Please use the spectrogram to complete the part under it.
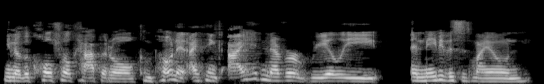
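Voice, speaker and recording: A woman's voice: low-pitched, fairly quick. A woman hosting a podcast interview, talking candidly and with self-deprecating humor, often breaking into laughs. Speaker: podcast host. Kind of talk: conversational interview. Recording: dull lo-fi audio.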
